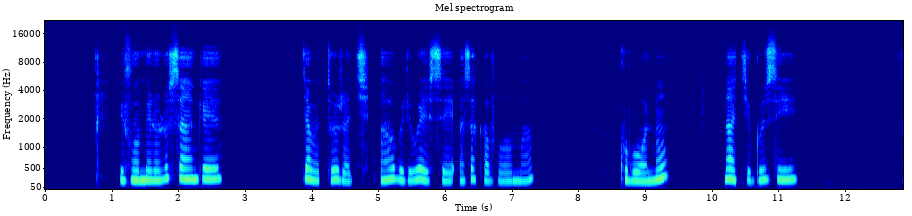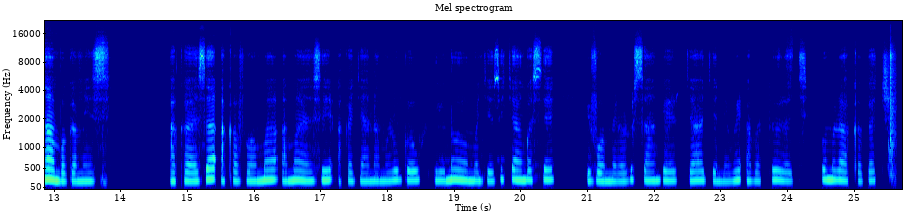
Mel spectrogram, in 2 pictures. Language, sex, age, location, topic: Kinyarwanda, female, 18-24, Huye, health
